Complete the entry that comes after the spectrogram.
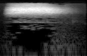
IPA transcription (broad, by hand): s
